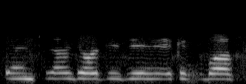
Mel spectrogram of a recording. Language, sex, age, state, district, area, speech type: Hindi, female, 30-45, Uttar Pradesh, Mau, rural, conversation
